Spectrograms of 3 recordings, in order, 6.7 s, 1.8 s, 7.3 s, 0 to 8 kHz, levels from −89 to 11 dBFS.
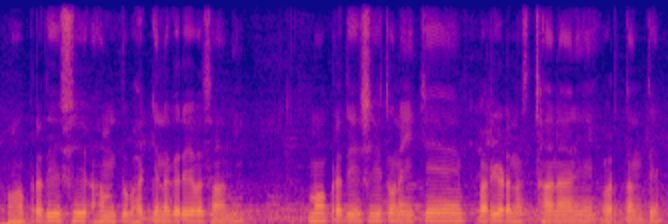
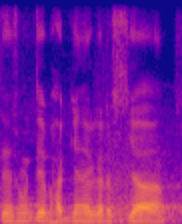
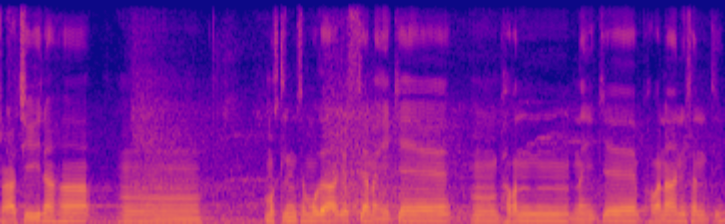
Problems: constant background noise, continuous background conversations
